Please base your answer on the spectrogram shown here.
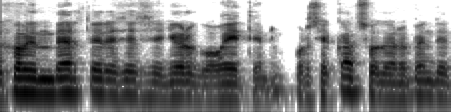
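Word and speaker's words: Goethe: Berter, es el señor Goete. Por si acaso, de repente te has olvidado. Goet. Goete. Gocha, goa, goa, algo así se pronuncia en alemán.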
